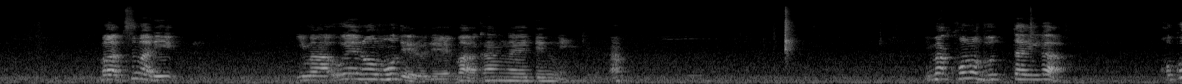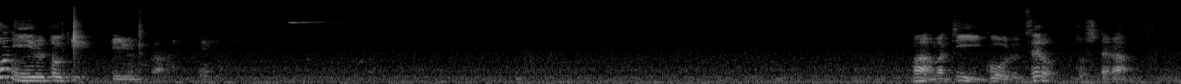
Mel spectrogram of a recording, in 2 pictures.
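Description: A man speaks calmly, pausing often.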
